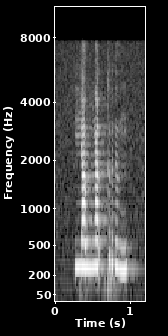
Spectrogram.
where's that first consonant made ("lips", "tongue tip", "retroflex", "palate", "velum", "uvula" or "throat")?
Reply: palate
